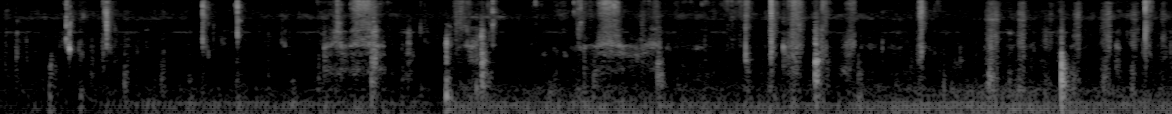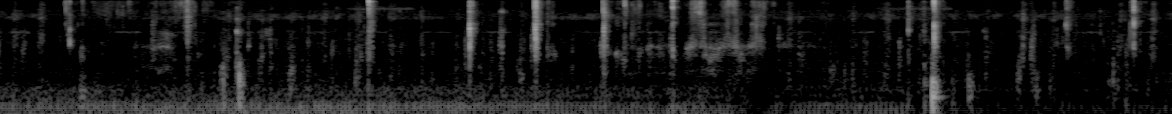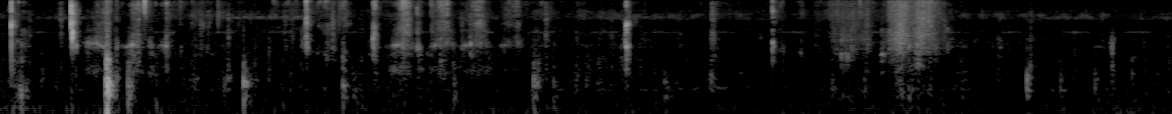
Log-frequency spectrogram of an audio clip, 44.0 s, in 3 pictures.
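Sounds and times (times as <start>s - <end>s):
person chewing with wet smacks: 0.2s - 3.1s, 3.7s - 24.6s, 25.4s - 36.2s.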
